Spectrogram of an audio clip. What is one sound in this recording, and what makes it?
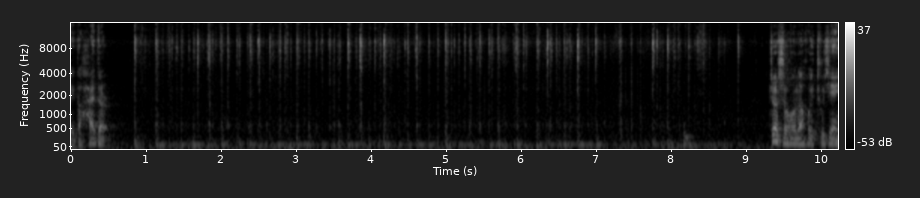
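Keyboard keys clatter in quick, light taps.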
